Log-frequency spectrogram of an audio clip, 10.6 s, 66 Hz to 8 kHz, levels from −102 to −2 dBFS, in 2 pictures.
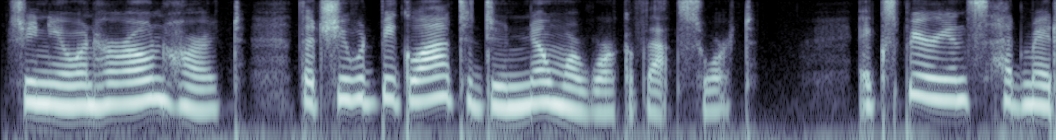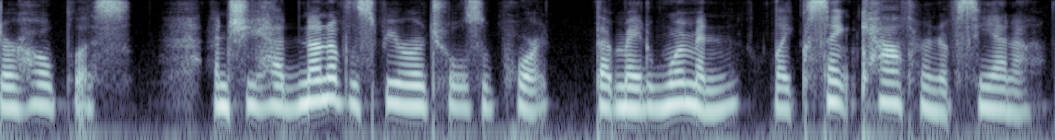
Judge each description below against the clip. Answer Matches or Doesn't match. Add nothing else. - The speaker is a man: Doesn't match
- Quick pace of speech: Matches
